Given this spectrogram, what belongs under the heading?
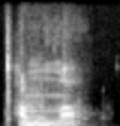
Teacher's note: The Thais will pronounce it as an aspirated t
